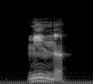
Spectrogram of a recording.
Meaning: plural of mine
- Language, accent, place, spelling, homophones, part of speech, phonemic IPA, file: French, France, Lyon, mines, mine / minent, noun, /min/, LL-Q150 (fra)-mines.wav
